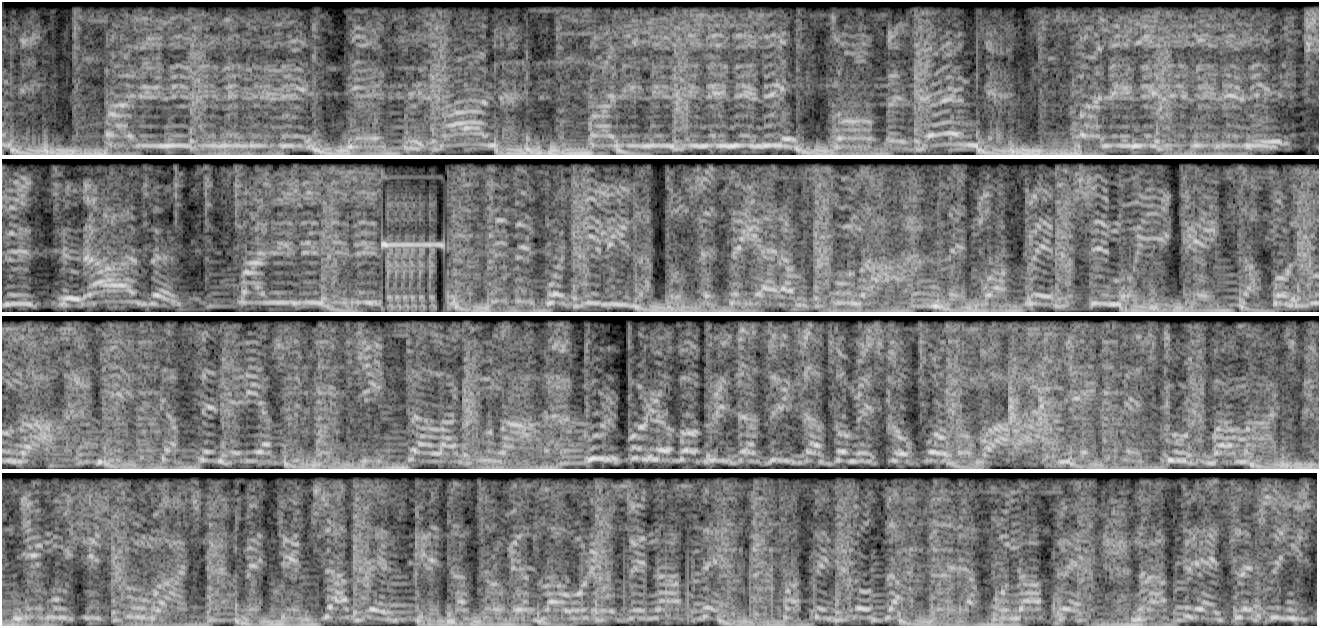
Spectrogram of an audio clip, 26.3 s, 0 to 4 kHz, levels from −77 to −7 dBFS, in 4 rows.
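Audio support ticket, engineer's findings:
Gain pumping, throughout: level swings by about 5 dB, dipping on each loud sound and recovering after. Tracks loudness, unlike random fading. Likely mic gain set too high, fast limiter pulling it down.

Train of clicks, 22.65 to 24.04 s: around 15 same-shaped clicks at a regular 9.4 per second, about 10 dB above the signal. Clicks are added on top with no gaps, unlike dropouts. Likely interference or a faulty connection or supply.

Band-limited to 4 kHz, consistent with G.711 mu-law at 64 kbps on the call path.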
